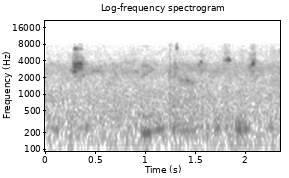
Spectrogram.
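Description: Near silence with faint, low murmured speech in short bits, a voice talking under the breath.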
